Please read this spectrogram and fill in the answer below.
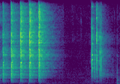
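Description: A metal spoon tapped rapidly against the rim of the Instant Pot's inner pot to knock off minced garlic: a quick run of about seven sharp taps, then a shorter cluster about one and a half seconds in.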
